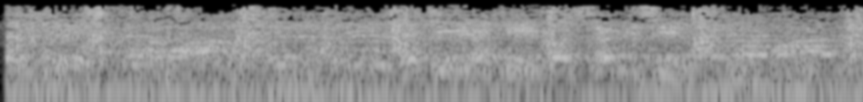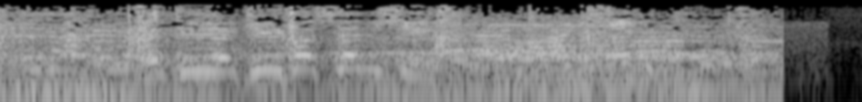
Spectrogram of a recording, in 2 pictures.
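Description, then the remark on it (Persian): A large protest crowd in the Tehran bazaar, Iran, chants and shouts together in a dense, continuous roar of many voices, loud and energetic throughout, with rhythmic bursts of chanting before the sound cuts off abruptly at the end. “صدای مردم در بازار تهران رو بشنویم.”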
